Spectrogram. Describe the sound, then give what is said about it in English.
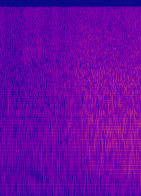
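Steady rush of ocean surf breaking on a beach, a broad continuous hiss that swells slightly louder toward the end, with some wind noise on the microphone and no voices. “I'm not leaving you. I'm just going into the ocean.”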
